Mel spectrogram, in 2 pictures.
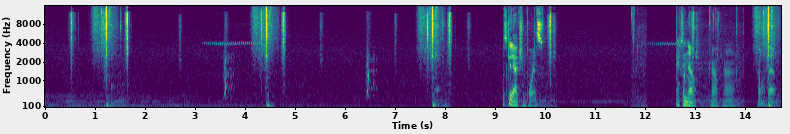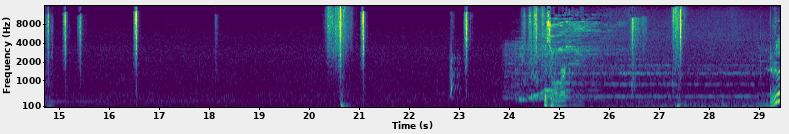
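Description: Short clicks and whooshes sound as menu cards flip and slide.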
